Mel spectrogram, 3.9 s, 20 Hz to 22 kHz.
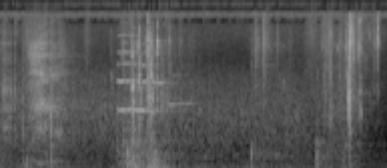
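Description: A door opens in the Resident Evil 2 Remake game, a sliding, creaking movement that builds to a loud mechanical swell in the middle, followed by a few scattered thuds and knocks, with no talk.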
